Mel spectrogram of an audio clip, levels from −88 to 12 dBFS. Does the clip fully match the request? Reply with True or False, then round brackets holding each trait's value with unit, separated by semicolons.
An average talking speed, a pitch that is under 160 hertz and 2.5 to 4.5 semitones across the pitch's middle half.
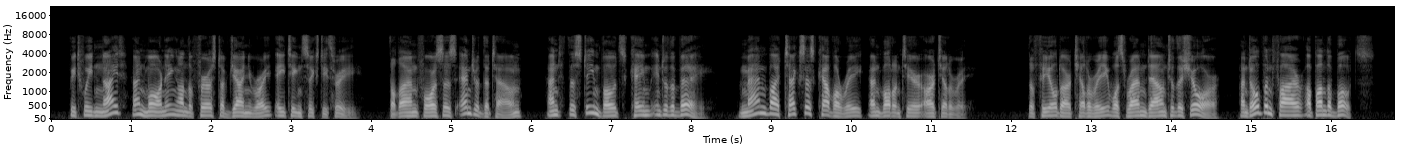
True (160 wpm; 135 Hz; 4.1 semitones)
